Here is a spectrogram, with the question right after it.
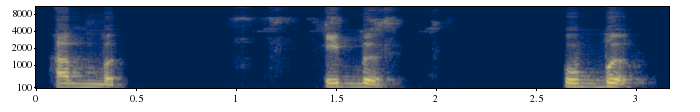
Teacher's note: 2 होठ मिलने से पढ़ा जाता है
